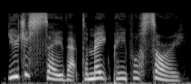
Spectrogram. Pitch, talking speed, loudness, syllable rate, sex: 260 Hz, 250 wpm, -17 LUFS, 5.9 syllables/s, female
